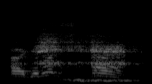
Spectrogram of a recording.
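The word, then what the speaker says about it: حَ: হ্যাঁ, শব্দ হবে, বাতাসের মতো শব্দ হবে। হ্যাঁ, বাতাসের মতো শব্দ আসবে না, বাতাসও আসবে সাথে।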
